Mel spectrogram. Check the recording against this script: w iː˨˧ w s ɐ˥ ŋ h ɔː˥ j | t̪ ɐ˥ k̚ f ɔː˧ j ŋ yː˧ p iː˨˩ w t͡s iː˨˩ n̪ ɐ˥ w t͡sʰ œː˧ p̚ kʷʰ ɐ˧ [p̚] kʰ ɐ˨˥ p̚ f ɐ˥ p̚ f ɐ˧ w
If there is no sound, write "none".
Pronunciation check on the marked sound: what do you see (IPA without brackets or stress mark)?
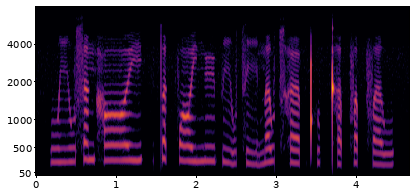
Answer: p̚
